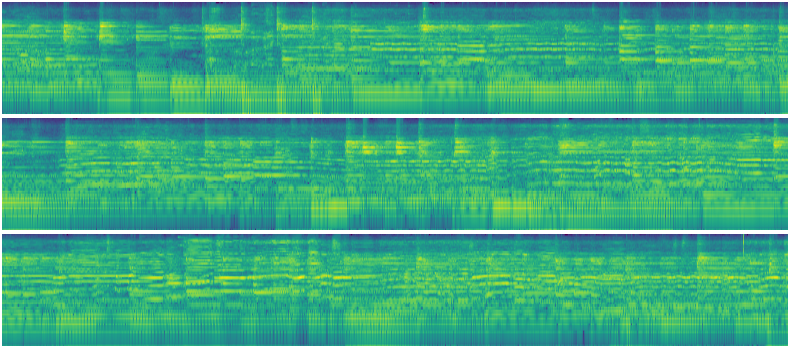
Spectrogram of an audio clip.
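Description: Live band playing an instrumental passage: a bowed violin carries a sliding melody over electric guitar, bass and drums.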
